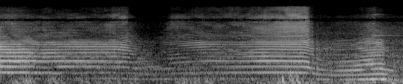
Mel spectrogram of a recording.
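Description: An Arctic Cat 858 snowmobile rides through backcountry terrain, its engine a loud, high whine that rises and falls in pitch with throttle changes, close and steady.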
